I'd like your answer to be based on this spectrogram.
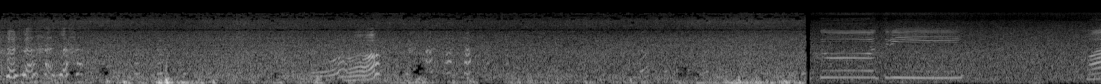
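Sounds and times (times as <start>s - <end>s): wind buffeting microphone: 0.0s - 8.1s
waves breaking on sandy shore: 0.0s - 11.0s.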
